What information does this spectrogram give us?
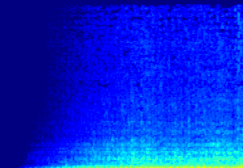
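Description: Motorcycle engine carrying a man, a woman and a girl, driven too fast along a road; the throbbing, pulsing roar rises quickly from silence and grows steadily louder.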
